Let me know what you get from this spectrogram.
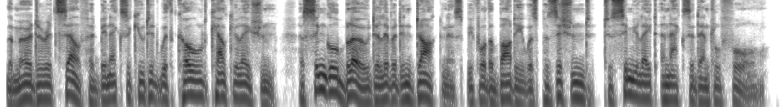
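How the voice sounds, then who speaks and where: Very deep-voiced male mystery narrator. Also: a little mellow, breathy edge, no echo, clean studio sound. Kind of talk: scripted audiobook narration.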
